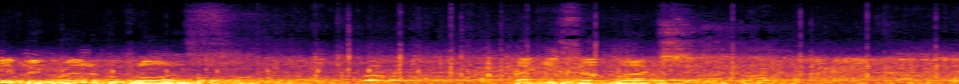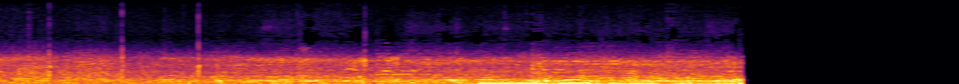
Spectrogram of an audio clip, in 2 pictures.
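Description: A live band plays music in a large echoing hall.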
